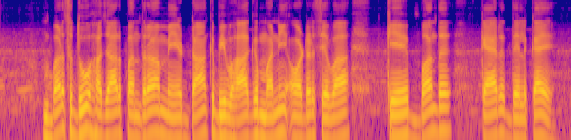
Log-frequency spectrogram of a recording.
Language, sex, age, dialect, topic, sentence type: Maithili, male, 18-24, Eastern / Thethi, banking, statement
